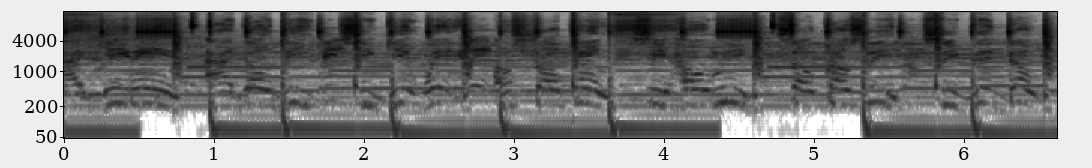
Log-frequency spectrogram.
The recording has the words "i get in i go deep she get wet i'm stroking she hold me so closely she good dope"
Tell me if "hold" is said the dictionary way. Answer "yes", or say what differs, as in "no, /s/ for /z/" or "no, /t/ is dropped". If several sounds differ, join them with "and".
yes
